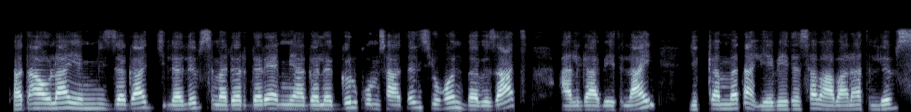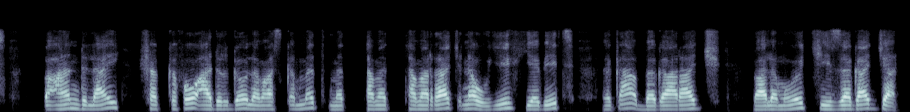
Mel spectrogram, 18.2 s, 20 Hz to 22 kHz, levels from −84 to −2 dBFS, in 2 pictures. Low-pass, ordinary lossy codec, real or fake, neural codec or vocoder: 7.2 kHz; Opus, 16 kbps; real; none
